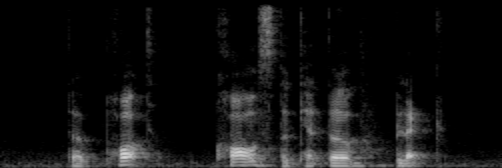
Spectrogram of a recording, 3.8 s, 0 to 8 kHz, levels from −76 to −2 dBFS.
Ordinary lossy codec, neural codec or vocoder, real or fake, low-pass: none; codec, 16 kHz, 4 kbps, FunCodec, trained on LibriTTS, 50 frames a second; fake; none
